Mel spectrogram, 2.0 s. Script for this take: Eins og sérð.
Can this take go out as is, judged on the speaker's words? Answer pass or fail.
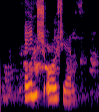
pass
